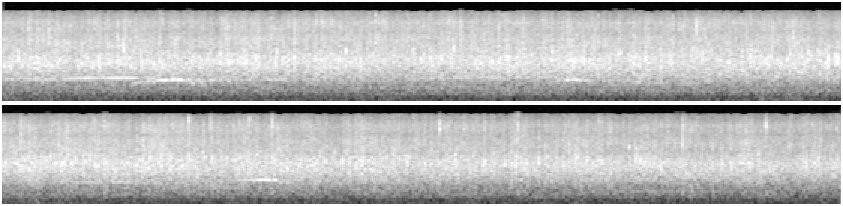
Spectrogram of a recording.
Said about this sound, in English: See, the reason why people are standing and clapping right now is because they can empathize with somebody that has realized there's nothing in this life that can help me, save me, deliver me, heal me, other than the power of the Holy Ghost.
